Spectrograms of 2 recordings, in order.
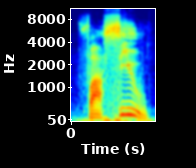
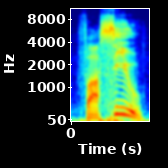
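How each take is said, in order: First: The stress is on the last syllable. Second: The stress is on the last syllable.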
